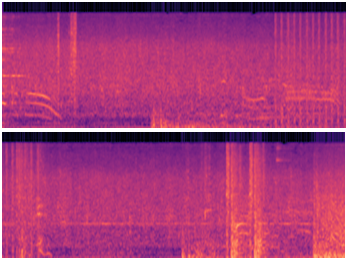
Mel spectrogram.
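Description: Gunfire cracks and booms nearby.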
